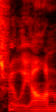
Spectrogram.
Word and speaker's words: Phillion: so funny how so many creators don't pronounce phillion right yeah philly is usually i feel like what they what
